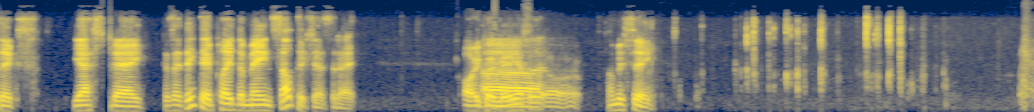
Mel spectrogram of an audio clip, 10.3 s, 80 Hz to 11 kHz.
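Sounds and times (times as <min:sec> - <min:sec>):
speech: 0:00.0 - 0:03.6, 0:04.6 - 0:06.6
typing on a computer keyboard: 0:06.7 - 0:09.5.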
